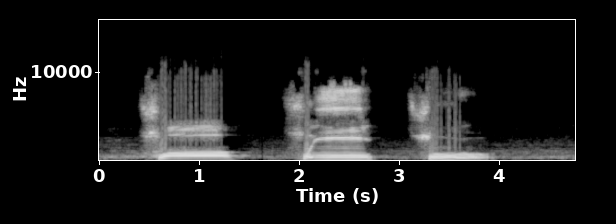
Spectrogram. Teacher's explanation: This letter has a full sound because it is part of the huruf musta'aliyah.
